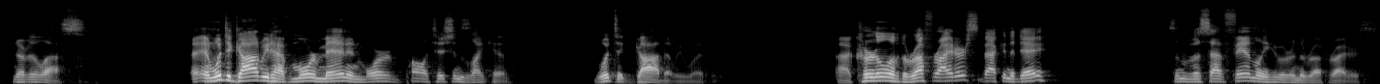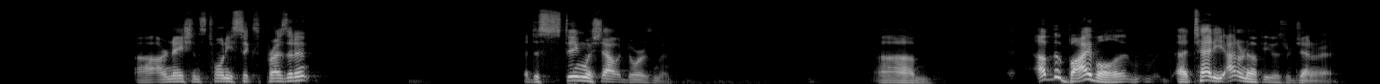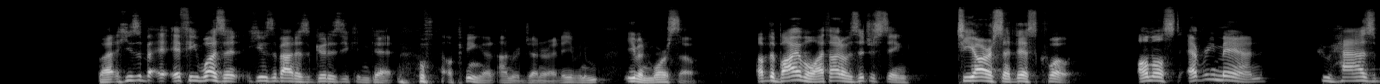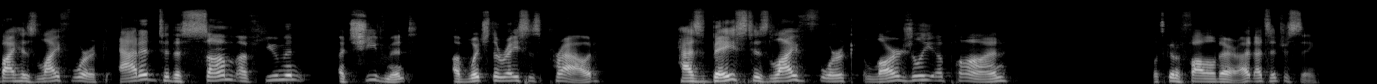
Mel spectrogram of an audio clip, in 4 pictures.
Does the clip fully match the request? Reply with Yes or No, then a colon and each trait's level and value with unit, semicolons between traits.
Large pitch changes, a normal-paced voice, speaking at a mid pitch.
Yes: wide, 6.4 semitones; average, 145 wpm; medium, 145 Hz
